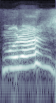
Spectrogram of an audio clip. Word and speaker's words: Morange: It's rhyming with orange. Yes. Perla. Morange, yes, very good, Perla.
